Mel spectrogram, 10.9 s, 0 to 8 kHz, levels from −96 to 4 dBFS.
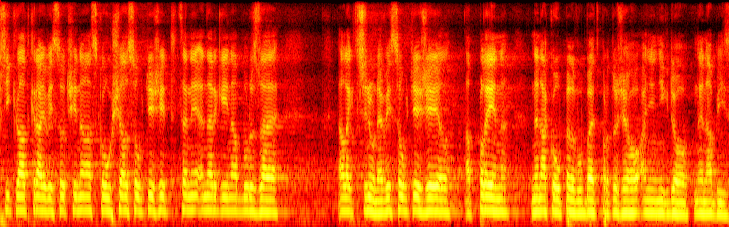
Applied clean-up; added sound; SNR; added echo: none; none; none; reverberation time 1.0 s.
